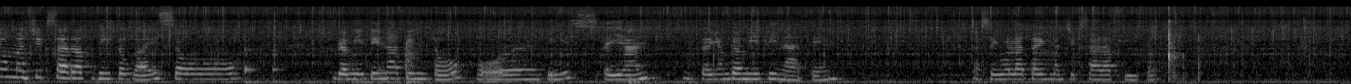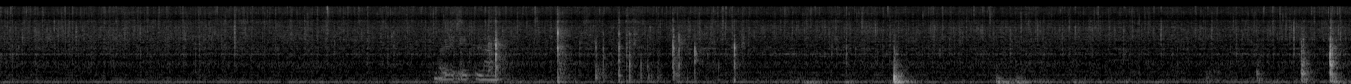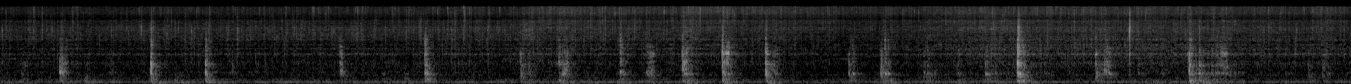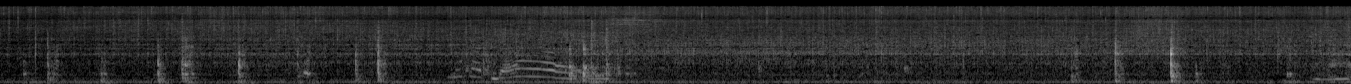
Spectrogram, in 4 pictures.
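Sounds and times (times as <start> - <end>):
food sizzling in a frying pan: 0.0 - 54.0
spoon scraping a pan: 32.2 - 44.6.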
